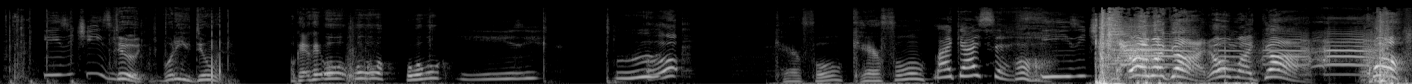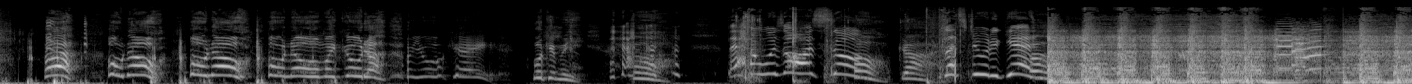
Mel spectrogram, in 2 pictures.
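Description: There are loud pops here: a quick double pop between 2.12 and 2.22 s, then single ones at 23.67 and 26.63 s, each jumping something like 15 dB above the material while the sound carries on underneath. That sharp thump-on-top character points to a voltage spike getting into the chain, likely a switch, connector or static discharge, with the downstream circuitry shaping each hit into a short pulse. There are also two sudden gain jumps, where everything, background noise included, drops about 12 dB in one step with no fade: from 18.20 to 19.02 s and again from 27.33 to 27.55 s, with the level snapping back afterwards. That hard edge likely comes from a digital gain setting applied instantly rather than ramped.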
